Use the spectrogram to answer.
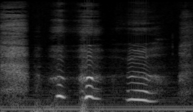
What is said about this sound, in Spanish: Candy bostezó y se reacomodó para dormir.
